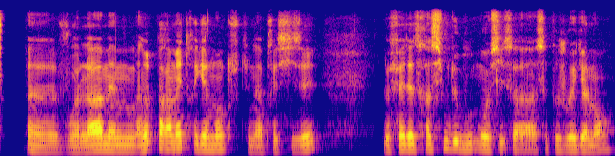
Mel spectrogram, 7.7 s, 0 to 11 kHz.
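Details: 22-year-old man speaking French, stuttering since early childhood, which was marked by a slight speech delay; stuttering.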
